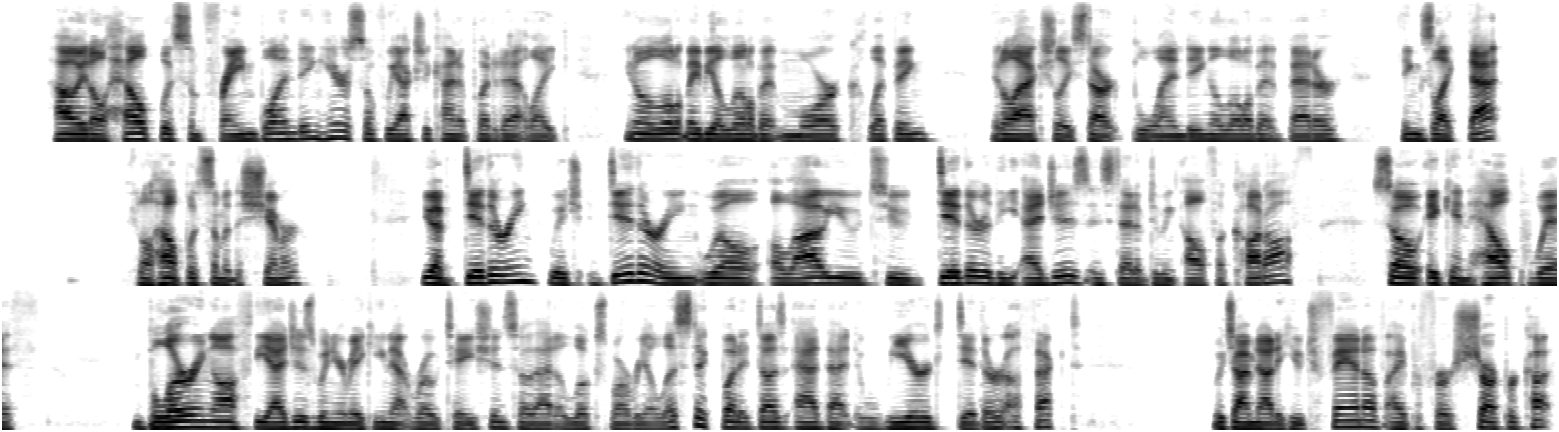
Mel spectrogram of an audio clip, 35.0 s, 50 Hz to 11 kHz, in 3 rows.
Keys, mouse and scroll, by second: 5.9 click, 9.8 middle click, 10.8 middle click, 11.0 click, 12.1 middle click, 15.1 click, 22.3-23.4 middle drag, 28.8-29.9 middle drag, 33.2 click.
